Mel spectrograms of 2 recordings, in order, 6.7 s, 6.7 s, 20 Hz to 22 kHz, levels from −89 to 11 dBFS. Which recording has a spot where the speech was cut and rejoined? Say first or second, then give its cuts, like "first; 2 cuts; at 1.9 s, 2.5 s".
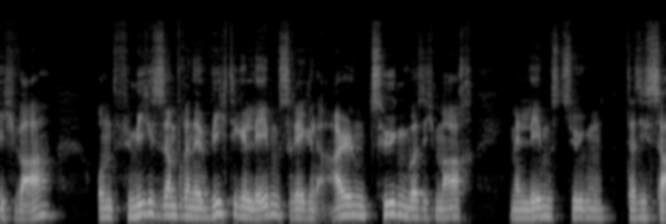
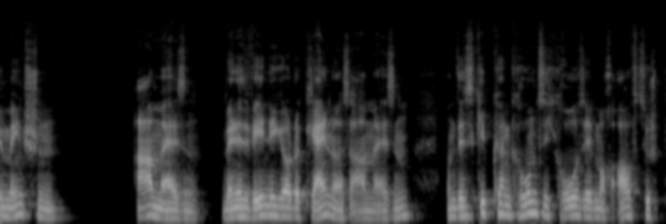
second; 1 cut; at 4.3 s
